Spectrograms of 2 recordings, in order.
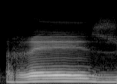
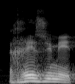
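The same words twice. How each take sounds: First: "Résumer," very slowly, syllable by syllable; drawn-out syllables. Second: Said in the usual way. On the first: Shown as a demonstration. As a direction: stretch each syllable of "Résumer," for learners. Teacher repeats it drawn out. (« Résumer, » très lentement, syllabe par syllabe)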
